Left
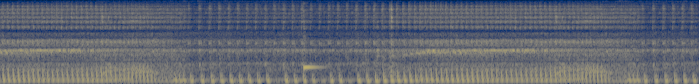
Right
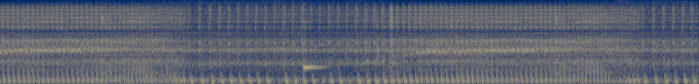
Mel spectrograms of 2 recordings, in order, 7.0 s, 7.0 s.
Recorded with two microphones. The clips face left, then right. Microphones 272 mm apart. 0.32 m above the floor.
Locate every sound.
0.0 s a vehicle: 55° left (ahead or behind)
3.0 s a cowbell: 30° left (ahead or behind)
